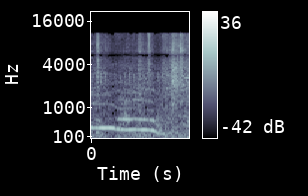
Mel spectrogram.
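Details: Pet dog Prince Albert 'talks' to his owner with a single sustained moaning tone that holds level and then drops away at the end, over light background noise.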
